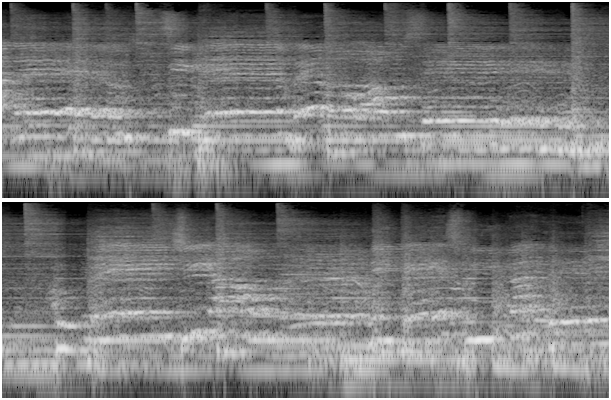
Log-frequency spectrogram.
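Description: Live gospel worship song: a woman sings lead into a microphone over a band of drum kit, keyboard and electric bass, with the congregation singing along. Regular drum strokes keep a steady beat under the singing.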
